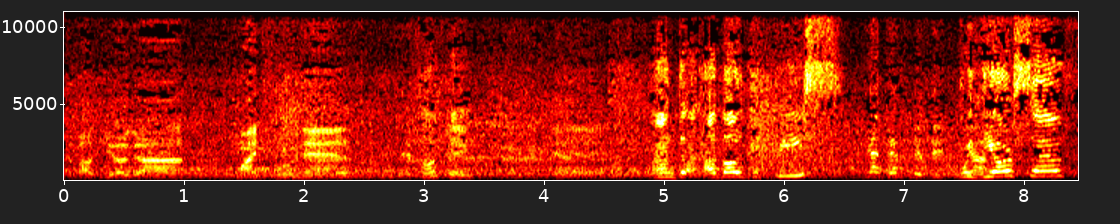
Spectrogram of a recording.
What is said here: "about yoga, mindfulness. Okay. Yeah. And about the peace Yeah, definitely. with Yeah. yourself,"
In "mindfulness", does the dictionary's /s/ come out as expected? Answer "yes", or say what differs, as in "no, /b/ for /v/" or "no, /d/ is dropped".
no, /s/ is dropped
